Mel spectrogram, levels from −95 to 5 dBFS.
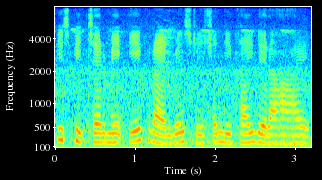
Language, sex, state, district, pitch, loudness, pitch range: Hindi, female, Uttar Pradesh, Etah, 185 Hz, -26 LUFS, 170-195 Hz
